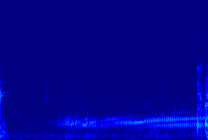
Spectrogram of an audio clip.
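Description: Near silence, with a faint tone that begins about half a second in, rises slowly in pitch and then holds steady.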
